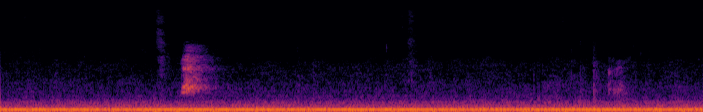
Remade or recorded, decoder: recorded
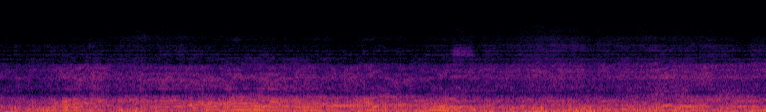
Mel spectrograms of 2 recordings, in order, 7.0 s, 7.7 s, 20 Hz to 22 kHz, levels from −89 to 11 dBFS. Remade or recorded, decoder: remade, codec, SNAC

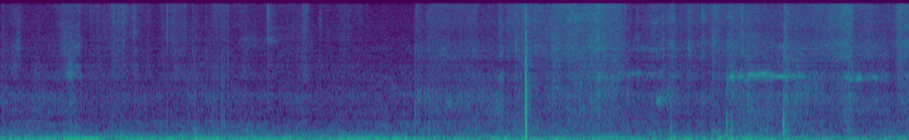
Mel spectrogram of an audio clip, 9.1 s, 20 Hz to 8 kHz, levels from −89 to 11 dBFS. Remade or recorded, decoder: remade, codec, SNAC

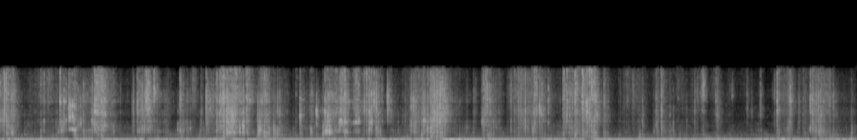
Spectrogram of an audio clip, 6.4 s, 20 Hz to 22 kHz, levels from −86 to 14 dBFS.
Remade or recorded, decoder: remade, codec, SNAC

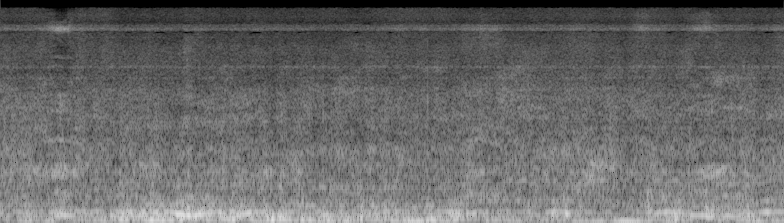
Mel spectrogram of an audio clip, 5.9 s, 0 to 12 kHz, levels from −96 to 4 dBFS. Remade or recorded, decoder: remade, codec, SNAC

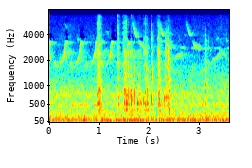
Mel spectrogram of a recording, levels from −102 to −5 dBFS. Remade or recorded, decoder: recorded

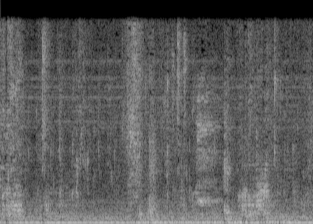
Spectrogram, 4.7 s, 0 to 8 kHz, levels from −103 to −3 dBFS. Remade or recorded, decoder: recorded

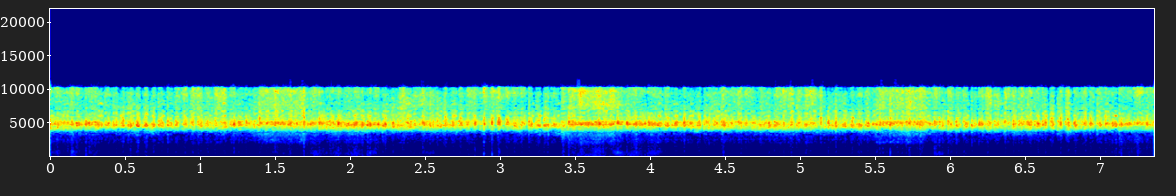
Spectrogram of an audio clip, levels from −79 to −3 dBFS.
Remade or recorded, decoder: remade, codec, SNAC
